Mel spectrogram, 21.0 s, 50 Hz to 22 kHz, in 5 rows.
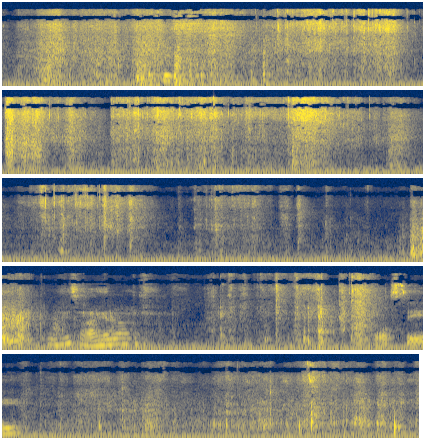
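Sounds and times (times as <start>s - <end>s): plastic bag crinkling: 1.6s - 9.9s.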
